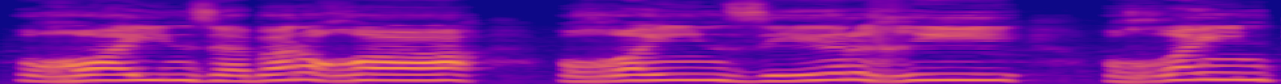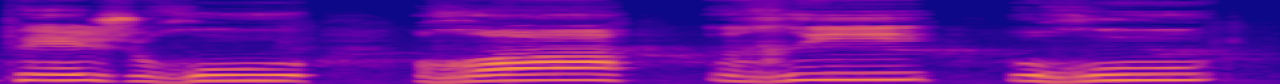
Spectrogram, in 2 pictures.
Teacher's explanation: حلق کے اوپر والے حصے سے غین ادا ہوتا ہے from the upper throat, voiced sound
